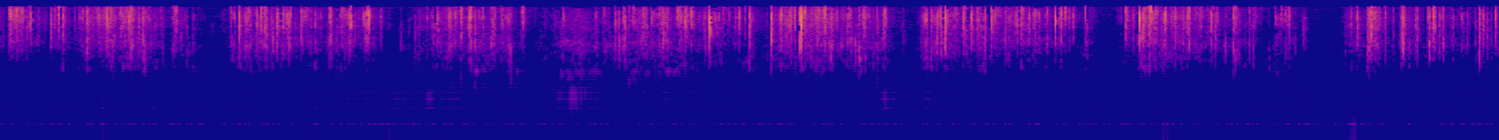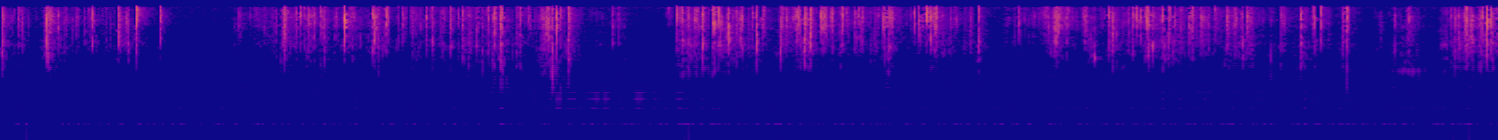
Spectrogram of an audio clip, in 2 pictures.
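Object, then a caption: Bundle of straws in thin plastic wrappers. A bundle of straws in thin, clear plastic wrappers is crinkled and rubbed with the fingers. Dense, bright crinkling and crackling comes in bursts with short pauses, with almost no low end.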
